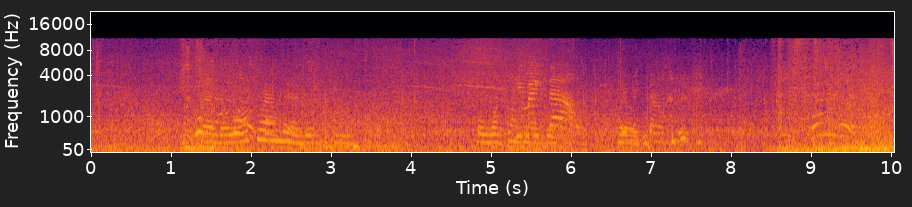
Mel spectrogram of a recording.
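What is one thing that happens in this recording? A quad bike engine rumbles as it drives over grass.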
